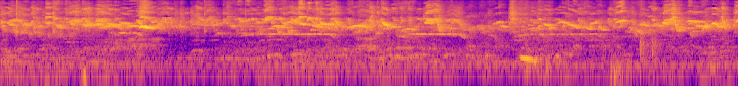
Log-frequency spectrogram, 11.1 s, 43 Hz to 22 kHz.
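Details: Oriental magpie-robin singing at a bird singing competition in Pulau Betung, Jambi, on 19 November 2023, where it placed runner-up; high, varied whistled and chattering phrases sound amid other songbirds and murmuring voices.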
